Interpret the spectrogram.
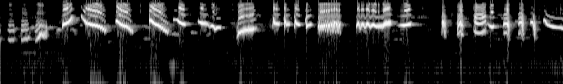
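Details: Lure song of an Asian pied starling, 'gacor' style with rich 'isian' phrases: rapid descending whistled slurs, then buzzy trilled notes and sharp chips, closing with quick clicks and short whistles.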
